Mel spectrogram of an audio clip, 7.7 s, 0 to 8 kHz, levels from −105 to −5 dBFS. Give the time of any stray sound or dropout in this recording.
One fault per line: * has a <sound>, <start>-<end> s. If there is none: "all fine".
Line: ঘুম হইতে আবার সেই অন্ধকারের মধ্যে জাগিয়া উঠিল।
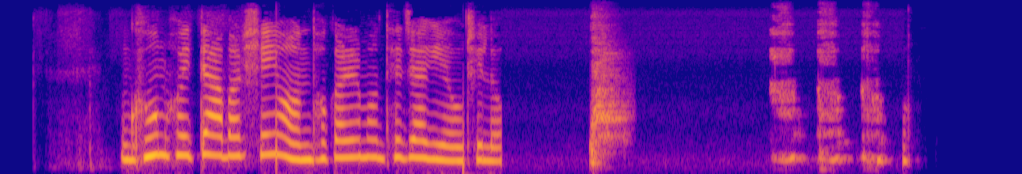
* has a bark, 4.4-4.8 s
* has a cough, 5.8-6.7 s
